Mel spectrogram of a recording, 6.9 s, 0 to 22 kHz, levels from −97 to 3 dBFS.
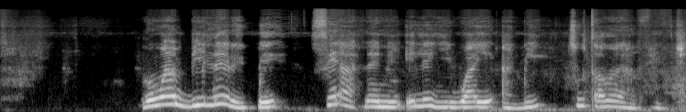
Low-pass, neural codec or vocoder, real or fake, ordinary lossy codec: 14.4 kHz; vocoder, 44.1 kHz, 128 mel bands, Pupu-Vocoder; fake; Opus, 32 kbps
